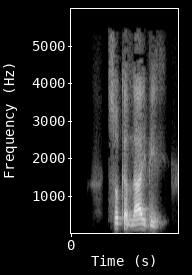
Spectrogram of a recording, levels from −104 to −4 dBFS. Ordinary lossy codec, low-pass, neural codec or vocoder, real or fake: MP3, 32 kbps; 5.4 kHz; codec, 24 kHz, 0.9 kbps, WavTokenizer, large speech release; fake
